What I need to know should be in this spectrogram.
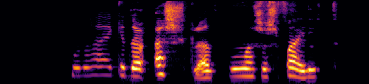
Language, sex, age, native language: Icelandic, female, 11, Icelandic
